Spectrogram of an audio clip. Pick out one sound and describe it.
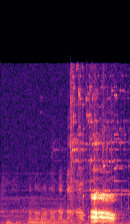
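Sparkles tinkle and chime.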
